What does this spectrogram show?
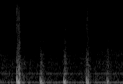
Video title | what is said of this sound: Bird Bread | you want to be able to tap it and hear that it's, you know, solid in there.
